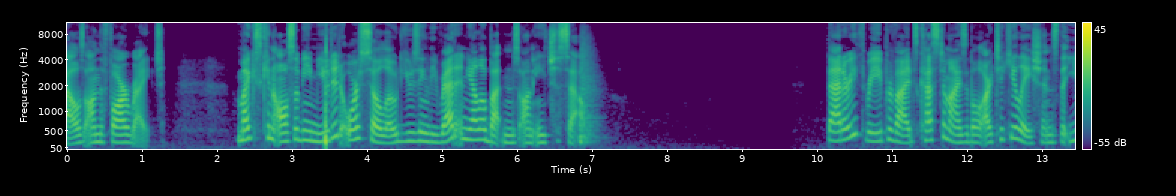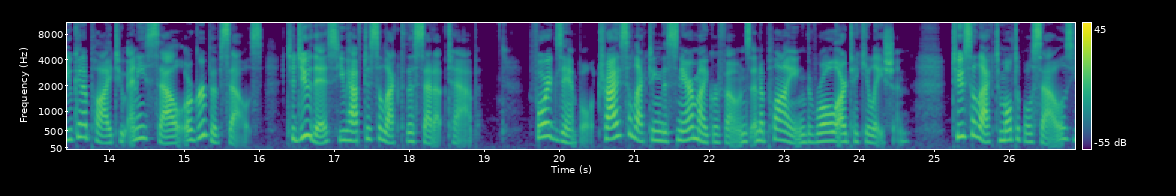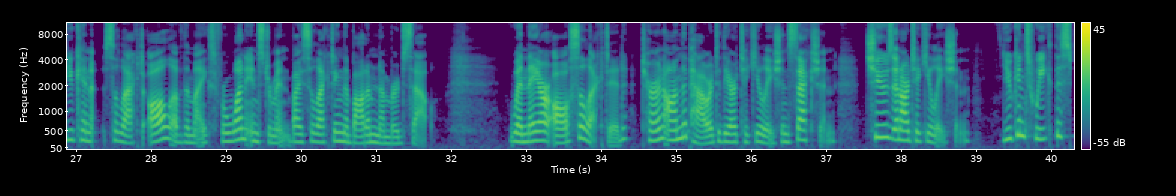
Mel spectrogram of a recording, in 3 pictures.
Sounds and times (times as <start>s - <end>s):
Speech: 0.0s - 1.4s, 2.3s - 6.9s, 10.1s - 19.0s, 19.6s - 31.8s, 32.8s - 40.3s.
